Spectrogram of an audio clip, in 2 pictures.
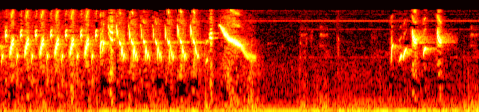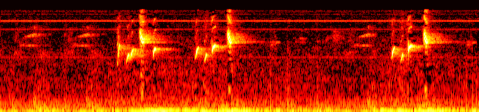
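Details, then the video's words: European goldfinch song meant to excite other birds into singing: a fast liquid twitter with a dense trill for two seconds, ending in a downward slur, then short sharp chirps spaced about a second apart. "تغريد الحسون الملكي 🔥🔥🔥🔥 لتهييج"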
